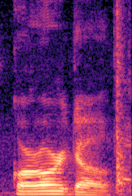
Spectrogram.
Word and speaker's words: Gorordo: this question how do you how do you pronounce the museum name Museum Kasa Goro gorordo yes sir can you say it three times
